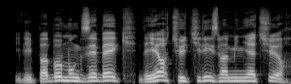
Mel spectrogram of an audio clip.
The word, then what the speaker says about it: Xebec: Regardez, il est pas beau mon Xebek. D'ailleurs, tu utilises ma miniature. Donc tu dis pas Chebek, tu dis Xebek.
